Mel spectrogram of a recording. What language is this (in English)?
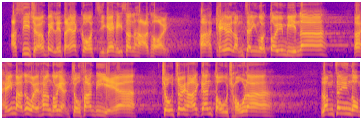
Cantonese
